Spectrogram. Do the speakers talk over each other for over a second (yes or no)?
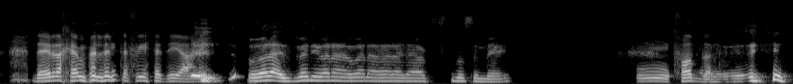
no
